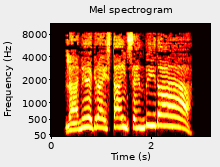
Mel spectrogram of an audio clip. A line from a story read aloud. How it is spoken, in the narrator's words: the band leader, a salt-and-pepper veterano shouted her out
